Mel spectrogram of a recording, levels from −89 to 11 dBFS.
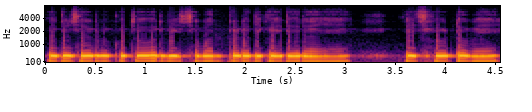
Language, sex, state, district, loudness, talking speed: Hindi, male, Rajasthan, Bikaner, -10 LUFS, 200 wpm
